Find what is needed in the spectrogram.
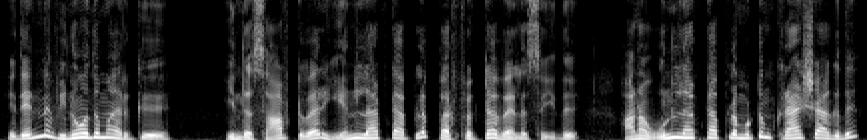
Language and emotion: Tamil, surprised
